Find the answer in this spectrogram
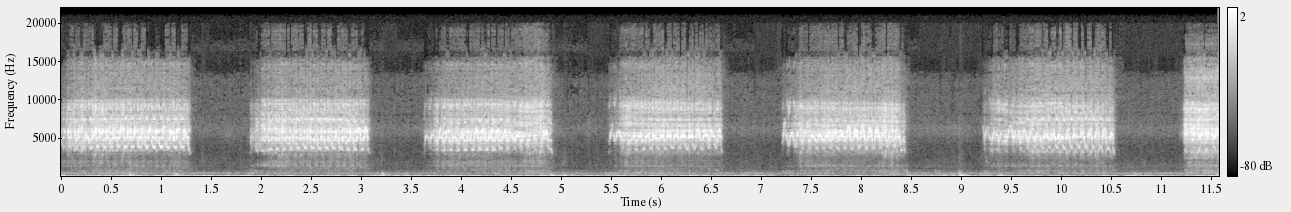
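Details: Barn owlets being fed in a nest box in north Glasgow give harsh, breathy hisses, each lasting roughly a second, repeated with brief pauses over a constant low background rumble.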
